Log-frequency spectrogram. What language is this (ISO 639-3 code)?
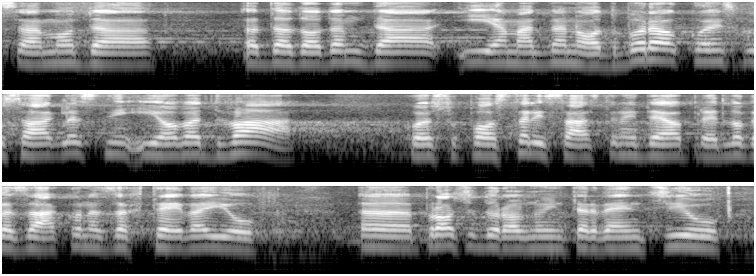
srp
